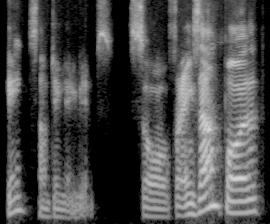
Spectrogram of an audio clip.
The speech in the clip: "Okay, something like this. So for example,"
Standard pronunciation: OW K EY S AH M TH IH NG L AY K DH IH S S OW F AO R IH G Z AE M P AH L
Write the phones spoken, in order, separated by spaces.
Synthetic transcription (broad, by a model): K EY S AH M T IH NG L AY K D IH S S OW F AO R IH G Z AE M P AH L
